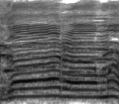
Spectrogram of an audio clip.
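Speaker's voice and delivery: गरम stretched very slowly, sound by sound; careful sounding out. Shown as a demonstration. Teacher correcting pupils' reading, गरम sounded out slowly. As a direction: draw out every sound of गरम. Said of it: "ध्यान से पढ़ो".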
